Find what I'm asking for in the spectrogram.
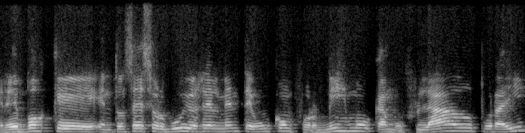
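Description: A man speaks in a high voice with hardly any pauses. His intonation stays fairly even. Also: fairly slow pace. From Nicaragua. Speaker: podcast host. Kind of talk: casual interview chat.

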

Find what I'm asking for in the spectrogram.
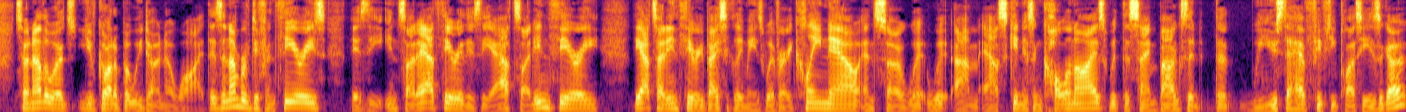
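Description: In an Australian accent, a man of medium pitch talks at a very fast pace with hardly any pauses, on a very clean recording with a silent background. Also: ordinary pitch variation. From Australia, Melbourne. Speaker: dermatology and wound care clinician. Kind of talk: expert interview. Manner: halting, many repeated words.

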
